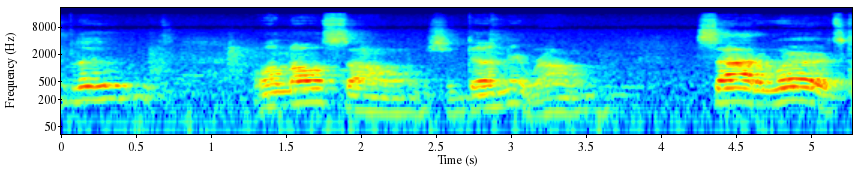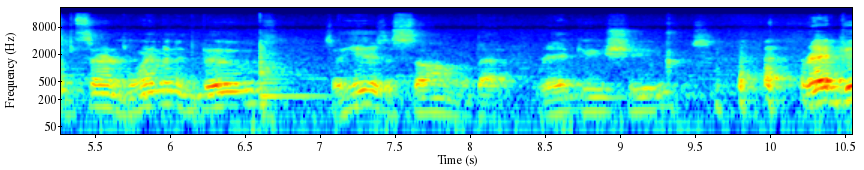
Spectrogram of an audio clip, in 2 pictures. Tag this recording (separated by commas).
Speech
